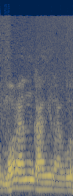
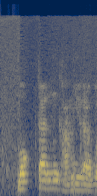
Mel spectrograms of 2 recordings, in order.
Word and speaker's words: 목단강: 읽어야 된다라고 알고 있습니다 그러나이 중국의 목단강을 발음할 적에는 굳이 모란 강이라고 해서는 안 되겠다라는 것이 제 생각입니다 목단강이라고 읽어야 된다 왜이 목장강의 원래 이름이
